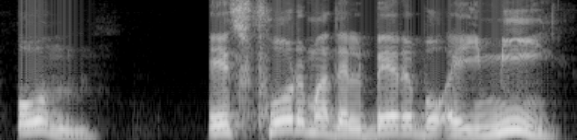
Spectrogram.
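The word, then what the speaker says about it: ὤν: Esa palabra se pronuncia on.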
